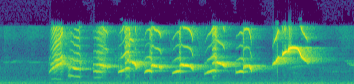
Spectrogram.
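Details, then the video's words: Oriental magpie-robin tutor song with canary fills: a fast run of harsh, scratchy, repeated chirps and slurred whistles, about three per second, ending in a high rising whistle, over a low hum. "suara Kacer gacor isian komplit"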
